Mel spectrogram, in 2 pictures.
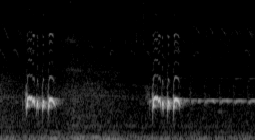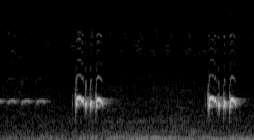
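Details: Male zebra dove whose song is used to goad rivals: four rolling cooing phrases, roughly every two and a half to three seconds, one followed by a long thin level tone.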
